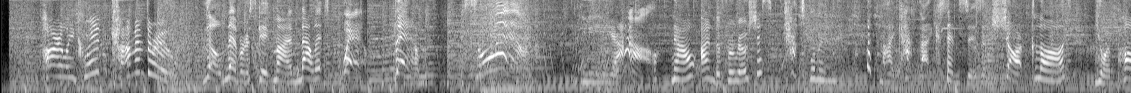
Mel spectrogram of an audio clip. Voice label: Animation Gaming Character

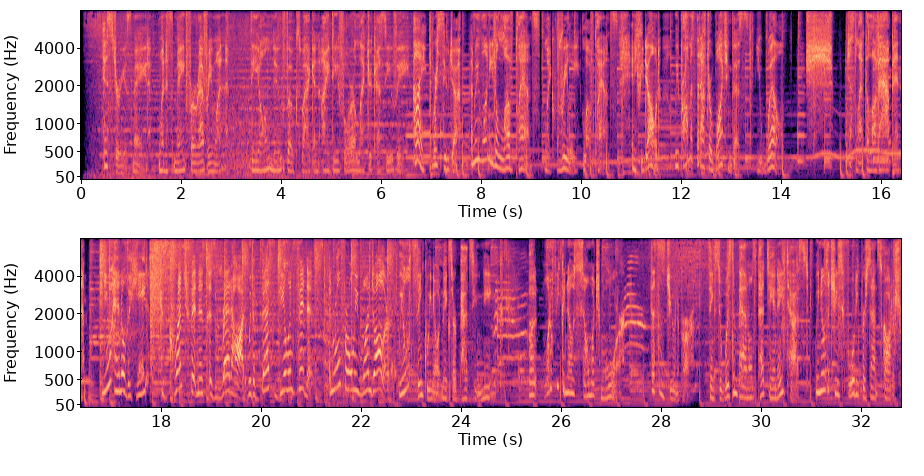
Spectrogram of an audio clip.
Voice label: Commercial English

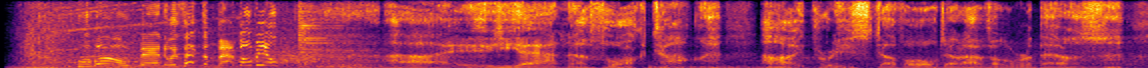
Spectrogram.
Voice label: Animation

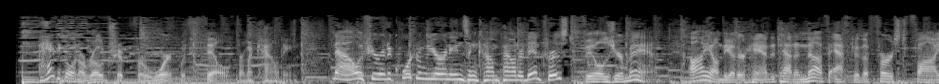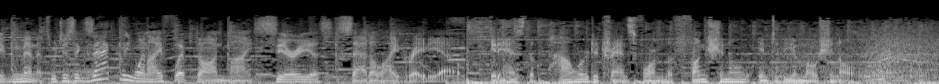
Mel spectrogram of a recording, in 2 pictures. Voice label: Commercial English

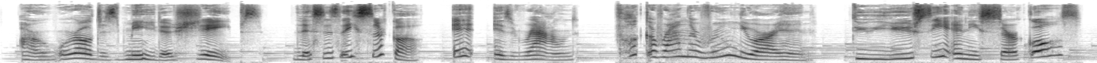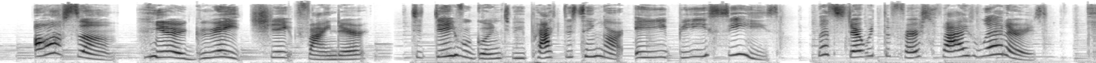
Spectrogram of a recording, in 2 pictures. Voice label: VO E-Learning

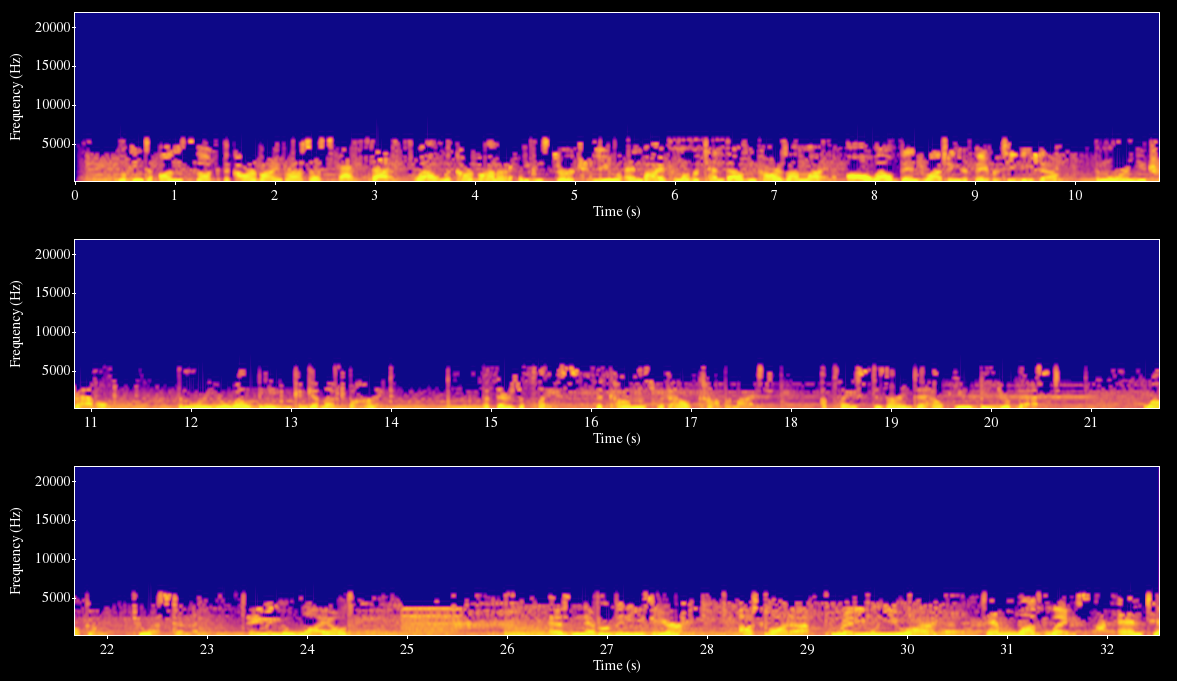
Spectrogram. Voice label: Commercial

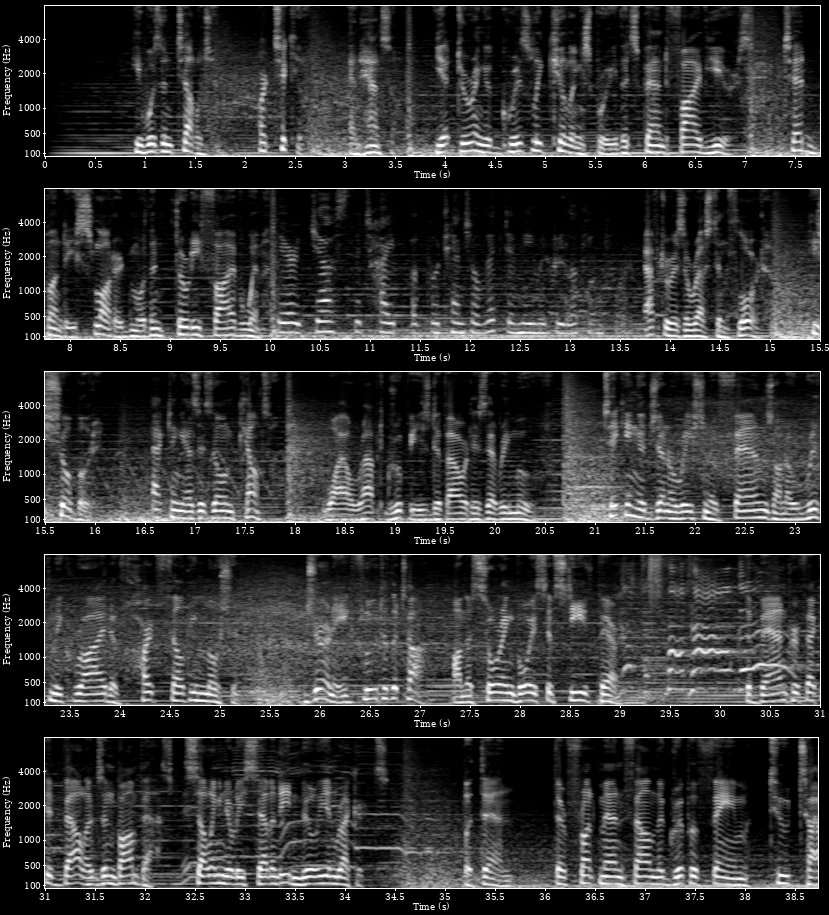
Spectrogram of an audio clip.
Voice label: Narration

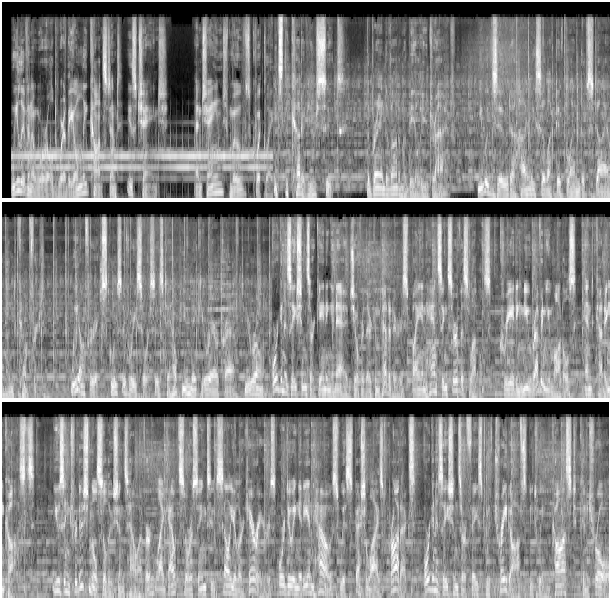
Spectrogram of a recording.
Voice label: Mid-Atlantic English Corporate

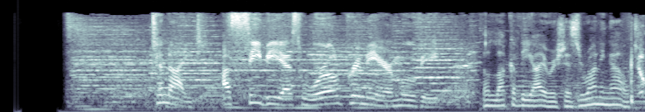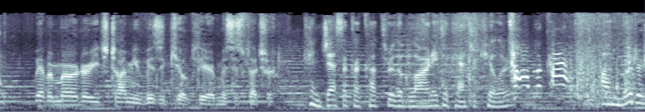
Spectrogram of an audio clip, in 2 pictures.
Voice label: Promos

